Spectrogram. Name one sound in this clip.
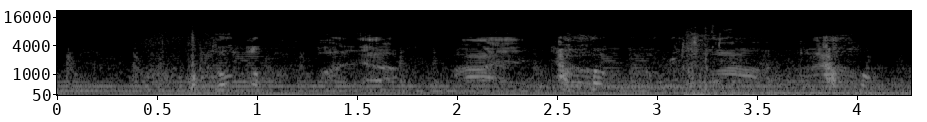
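A man gasps and struggles while being choked.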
